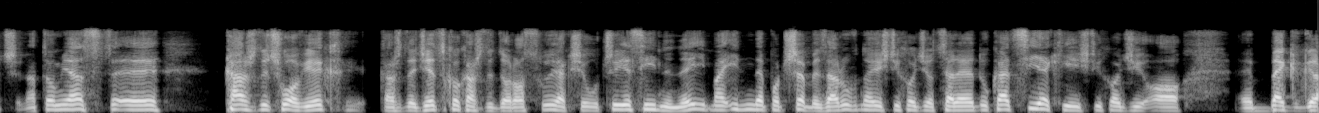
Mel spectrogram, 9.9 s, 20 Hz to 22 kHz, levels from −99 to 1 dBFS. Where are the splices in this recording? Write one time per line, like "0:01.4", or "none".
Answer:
none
